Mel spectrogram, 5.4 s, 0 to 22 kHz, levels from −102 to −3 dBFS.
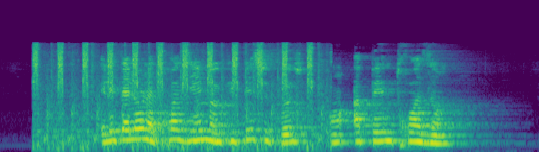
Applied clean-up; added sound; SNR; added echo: none; Tools; 8 dB; reverberation time 0.8 s.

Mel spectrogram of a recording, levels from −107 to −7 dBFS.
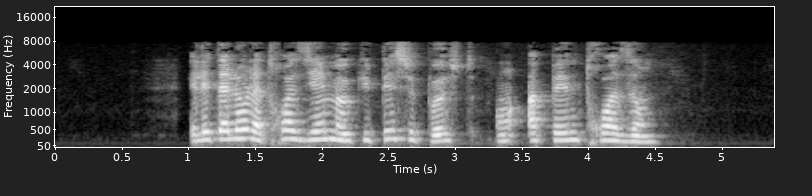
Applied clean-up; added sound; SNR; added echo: none; none; none; none.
